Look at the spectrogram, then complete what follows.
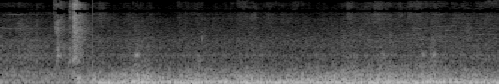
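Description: Subway train heard from inside the car: a short sharp hiss or clunk about a second in as the doors shut, then a steady low rumble as the train pulls out and runs.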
